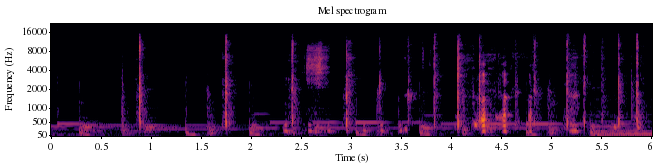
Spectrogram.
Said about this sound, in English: I knew it was gonna come in with the slow clap. Alright. One clap at a time.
